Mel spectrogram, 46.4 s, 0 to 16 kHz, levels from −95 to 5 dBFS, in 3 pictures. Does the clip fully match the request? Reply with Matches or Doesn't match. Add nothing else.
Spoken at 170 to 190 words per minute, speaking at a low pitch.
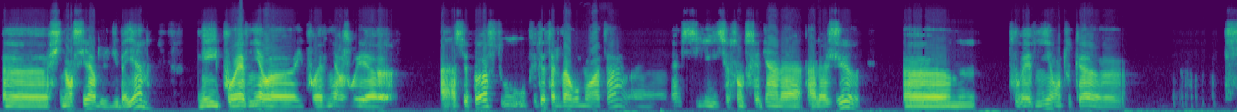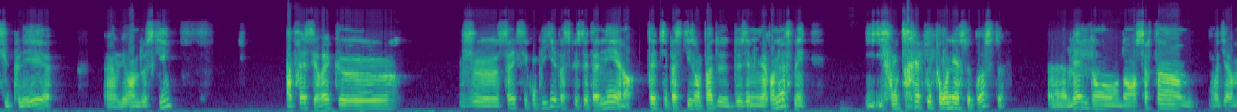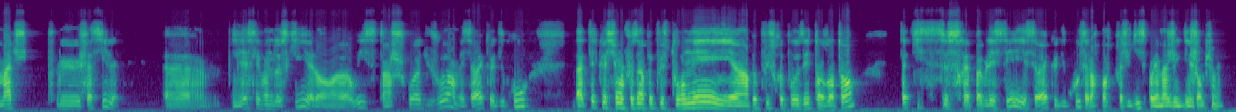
Doesn't match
